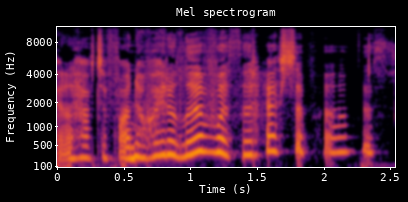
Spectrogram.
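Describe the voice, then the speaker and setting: A woman speaks at a moderate pace with lively intonation. The sound is dry and close with no echo, and the recording is very clean over a silent background. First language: not English. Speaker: live-stream reaction host. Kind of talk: live reaction commentary. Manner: casual, halting with restarts.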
